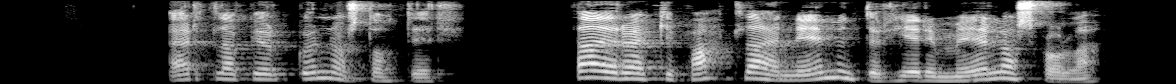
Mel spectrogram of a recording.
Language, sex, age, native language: Icelandic, female, 50-59, Icelandic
